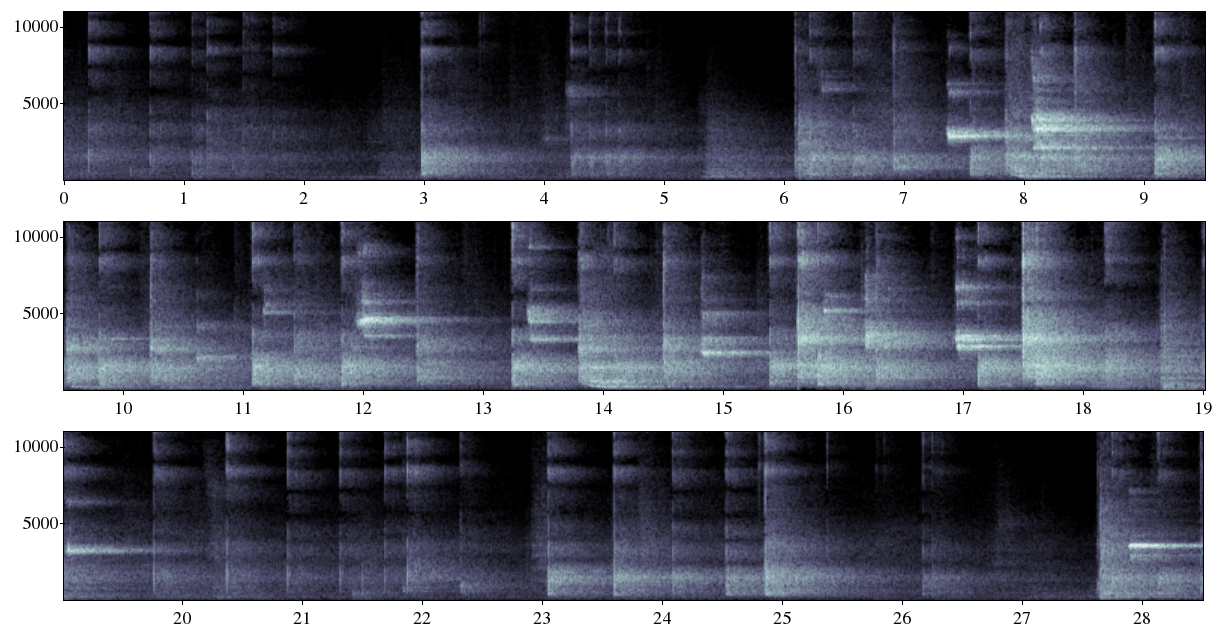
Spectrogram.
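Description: A table tennis ball bounces on a table.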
